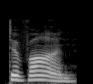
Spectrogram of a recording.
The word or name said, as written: Dyfan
